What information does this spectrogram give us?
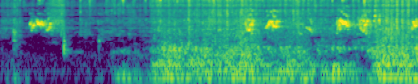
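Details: Pet budgies eating healthy food during a daily routine; a few short, high chirps come in sparse bursts over steady crunching and rustling feeding noise.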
